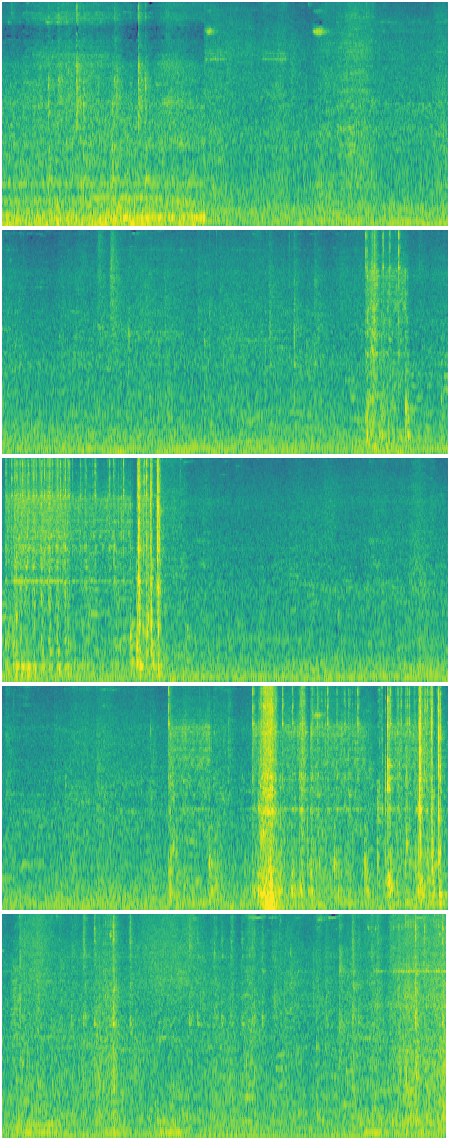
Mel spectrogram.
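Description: A sewing machine motor hums and stitches fabric in short bursts.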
